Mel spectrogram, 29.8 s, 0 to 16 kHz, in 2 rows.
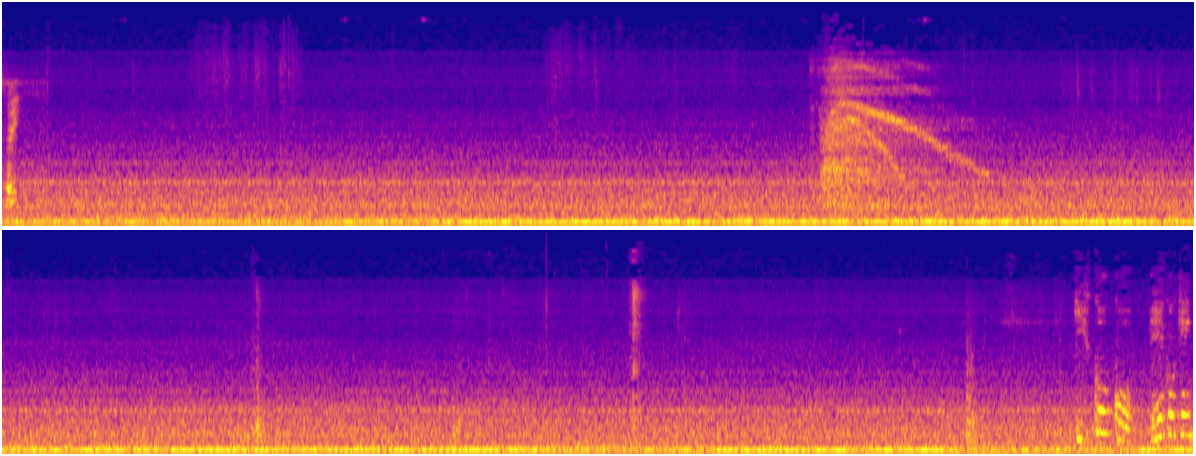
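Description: A steady, low engine drone fills the Green Car of a moving HC85 series hybrid express train, Hida No. 1, running from Nagoya to Takayama, Japan. A brief descending electric-motor whine rises above it midway. The sound is continuous, without any clear talk.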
